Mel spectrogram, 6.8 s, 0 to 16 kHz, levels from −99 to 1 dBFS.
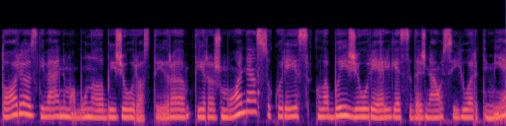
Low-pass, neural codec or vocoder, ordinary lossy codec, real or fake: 7.2 kHz; none; AAC, 96 kbps; real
